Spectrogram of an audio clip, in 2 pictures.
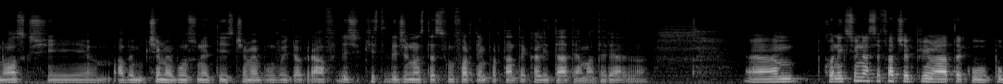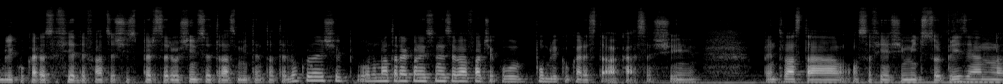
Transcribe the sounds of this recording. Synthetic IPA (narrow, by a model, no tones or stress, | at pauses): kuno̞skʃia̰ve̞mt͡ʃe̞lmajbunsune̞t̪ist̪t͡ʃe̞lmajbunvid̪eo̞ɡɾa̰fd̪et͡ʃʲkʲe̞st̪id̪e̞d͡ʒenuəst̪easunt̪foart̪e̞impo̞rt̪ant̪e̞kalit̪at̪eamat̪e̞ɾiale̞̰lo̞̰r | əko̞ne̞ksiunease̞fat͡ʃe̞pɾimad̪at̪əkupublikukaɾe̞o̞sə̥fije̞d̪e̞fat̪səʃispe̞rsəɾe̞uʃimsət̪ɾansmit̪e̞mt̪oat̪e̞lukɾuɾile̞ʃiṵrmət̪oaɾeako̞neksiunese̞vafat͡ʃe̞kupublikukaɾe̞st̪a̰wa̰ka̰sə̰ʃḭ | pe̞̰nt̪ɾuast̪ao̞̰səfije̞ʃimit͡ʃʲsurpɾizeanl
